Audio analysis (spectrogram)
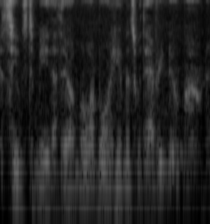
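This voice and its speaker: Whispering at a fairly quick pace, a man uses a put-on character voice that is raspy and husky. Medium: read story. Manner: weary, solemn.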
